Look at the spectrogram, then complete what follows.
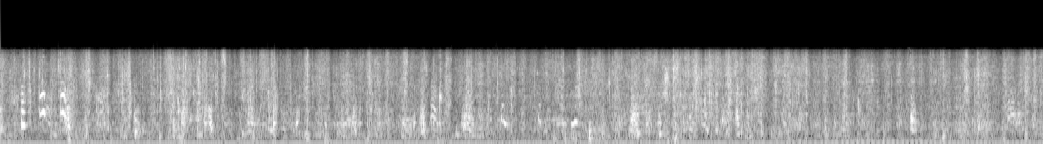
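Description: Black Labrador puppies, about two weeks old, suckling at their mother, a dense patter of small wet clicks and smacks, with a few short puppy squeaks near the start.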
